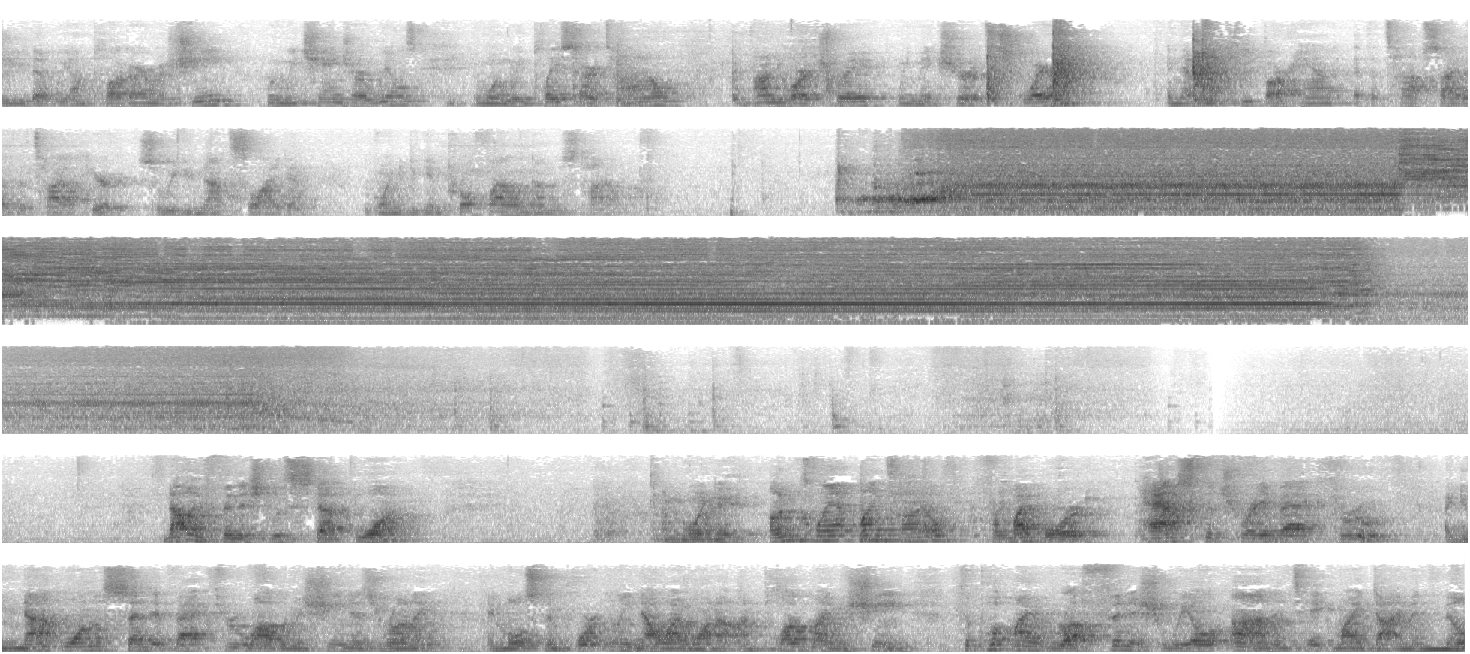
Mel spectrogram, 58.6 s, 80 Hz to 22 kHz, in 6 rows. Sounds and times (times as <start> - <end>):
Speech: 0.0 - 7.2, 7.8 - 14.2, 40.2 - 42.0, 43.4 - 58.6.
